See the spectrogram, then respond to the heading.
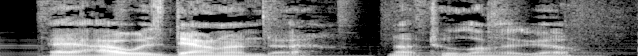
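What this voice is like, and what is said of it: Attempted Australian accent. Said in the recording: “Was that an attempt at an accent?... He was trying to be Australian... your attempt at an Australian accent. It's adorable.”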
